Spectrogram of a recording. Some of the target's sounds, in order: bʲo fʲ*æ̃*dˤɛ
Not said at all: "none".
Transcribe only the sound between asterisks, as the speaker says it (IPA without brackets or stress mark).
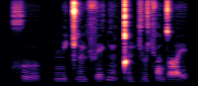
ɛ̃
